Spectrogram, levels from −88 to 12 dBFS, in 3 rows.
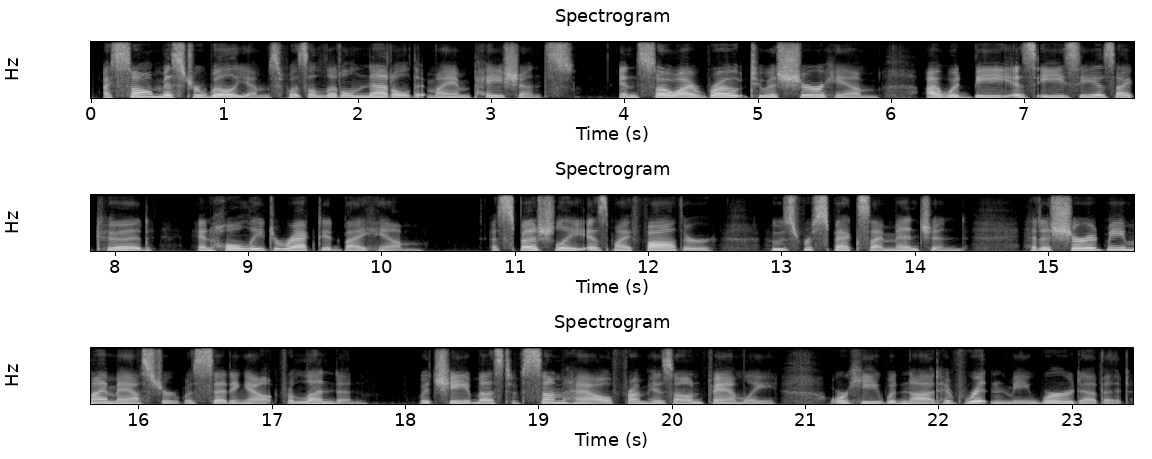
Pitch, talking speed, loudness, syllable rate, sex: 205 Hz, 175 wpm, -18 LUFS, 4.9 syllables/s, female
